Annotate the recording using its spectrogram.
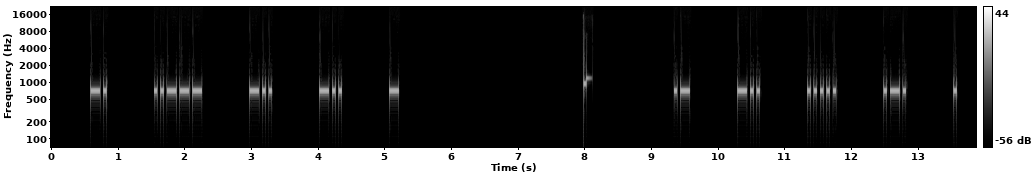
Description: Morse code, heard as a keyed tone, about 25 wpm, spaced as for 10 wpm, 700 Hz. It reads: N2DDT AD5RE
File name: Lesson 16g - Letter c - Call Signs 25wpm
